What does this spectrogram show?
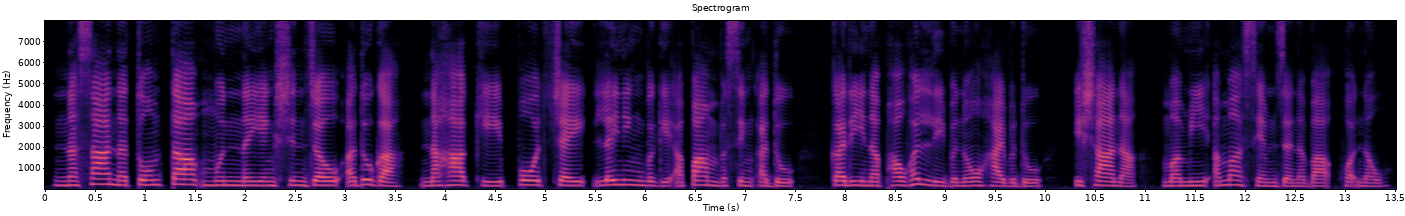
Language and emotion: Manipuri, neutral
